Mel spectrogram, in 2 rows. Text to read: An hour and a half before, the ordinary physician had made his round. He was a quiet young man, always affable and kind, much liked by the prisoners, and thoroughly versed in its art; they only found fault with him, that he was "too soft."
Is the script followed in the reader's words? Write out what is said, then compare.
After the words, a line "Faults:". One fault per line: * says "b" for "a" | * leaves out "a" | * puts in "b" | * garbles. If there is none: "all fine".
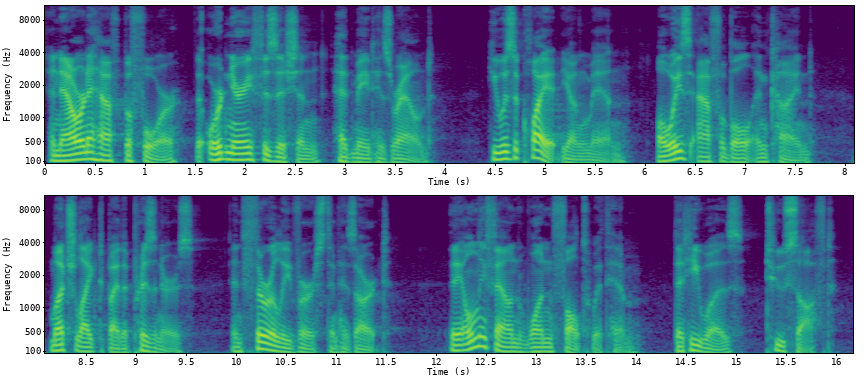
An hour and a half before, the ordinary physician had made his round. He was a quiet young man, always affable and kind, much liked by the prisoners, and thoroughly versed in his art; they only found one fault with him, that he was "too soft."
Faults:
* says "his" for "its"
* puts in "one"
